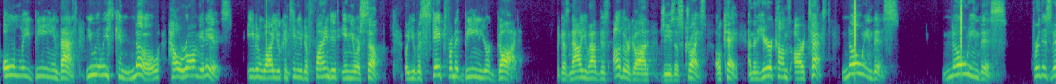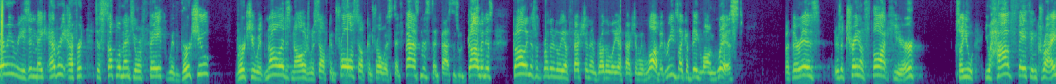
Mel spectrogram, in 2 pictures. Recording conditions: large echoing room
